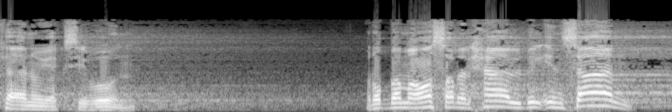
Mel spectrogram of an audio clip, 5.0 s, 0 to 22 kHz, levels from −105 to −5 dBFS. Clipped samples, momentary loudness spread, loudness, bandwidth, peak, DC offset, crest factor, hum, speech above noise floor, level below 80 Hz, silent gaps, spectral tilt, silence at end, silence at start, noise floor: 0.3%; 12 LU; -10 LUFS; 12 kHz; 0 dBFS; under 0.1%; 12 dB; none; 36 dB; -50 dBFS; none; -3 dB/octave; 0 s; 0 s; -46 dBFS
